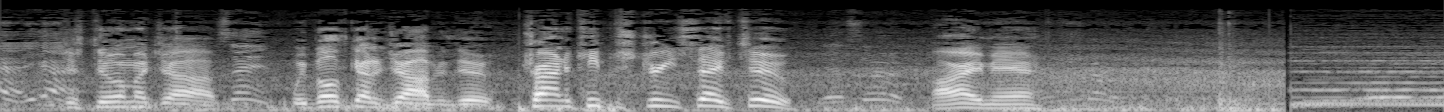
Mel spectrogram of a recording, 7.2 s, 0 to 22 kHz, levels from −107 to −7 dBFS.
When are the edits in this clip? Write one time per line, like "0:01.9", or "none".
0:02.5
0:06.5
